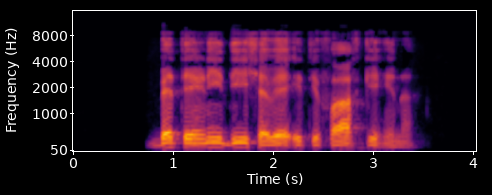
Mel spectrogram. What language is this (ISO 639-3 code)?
phl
